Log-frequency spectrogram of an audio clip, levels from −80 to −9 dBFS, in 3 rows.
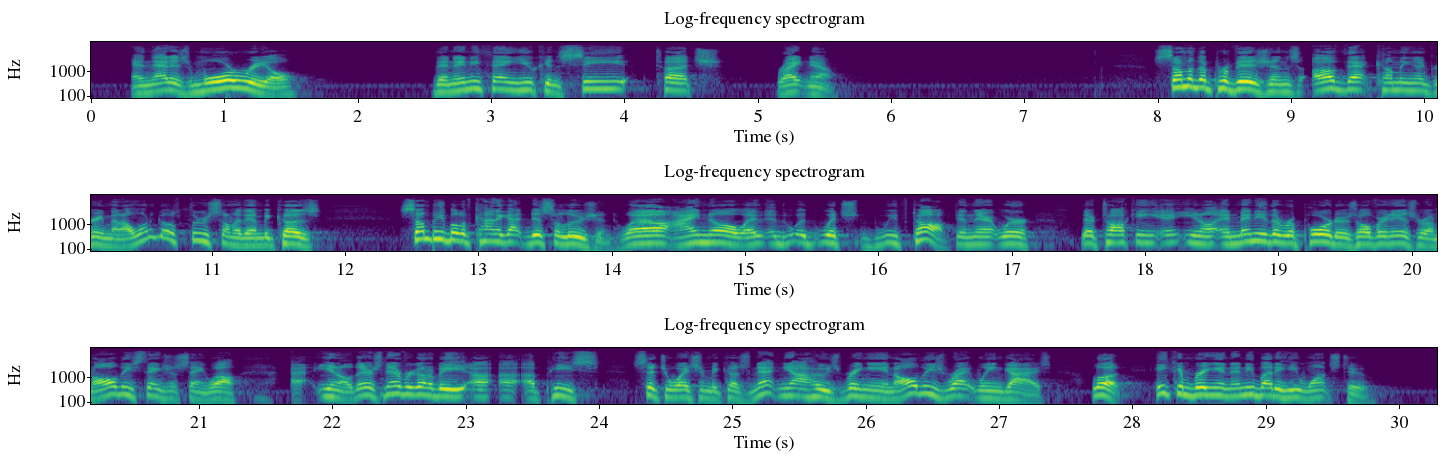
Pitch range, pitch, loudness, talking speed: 150-195 Hz, 175 Hz, -21 LUFS, 185 wpm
